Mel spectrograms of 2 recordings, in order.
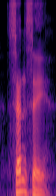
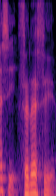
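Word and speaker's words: Senesi: Uh, how do you pronounce this guy's name? Sensei. Seni. Senessi.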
